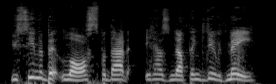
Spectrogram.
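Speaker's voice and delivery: put-on London Cockney accent. Retelling what he said to her, in a put-on cockney accent. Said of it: "I'm doing like a Cockney accent".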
